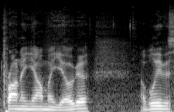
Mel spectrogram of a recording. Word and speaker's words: pranayama: And it's like they have the whole thing called pranayama yoga. I believe is how it's pronounced.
